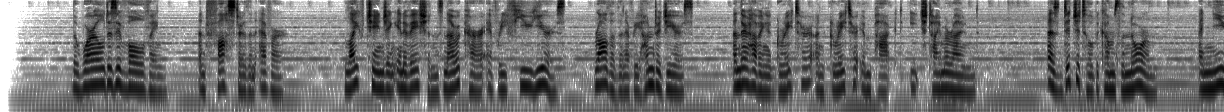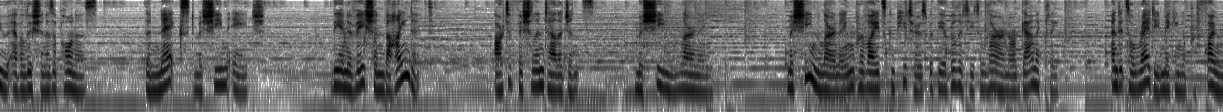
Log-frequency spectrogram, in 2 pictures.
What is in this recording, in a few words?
Technical Corporate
